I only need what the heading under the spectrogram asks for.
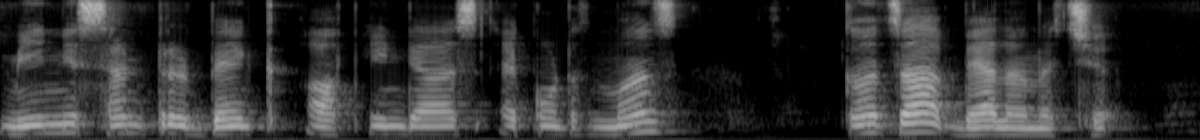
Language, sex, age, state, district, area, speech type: Kashmiri, male, 18-30, Jammu and Kashmir, Kupwara, rural, read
